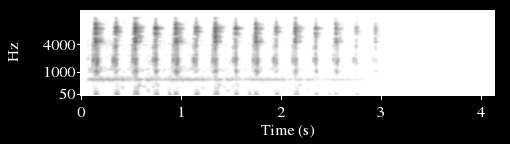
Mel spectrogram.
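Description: Rapid ticking, about five evenly spaced ticks a second, growing fainter and stopping about three seconds in, over a faint steady tone.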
